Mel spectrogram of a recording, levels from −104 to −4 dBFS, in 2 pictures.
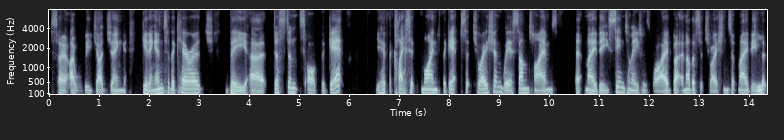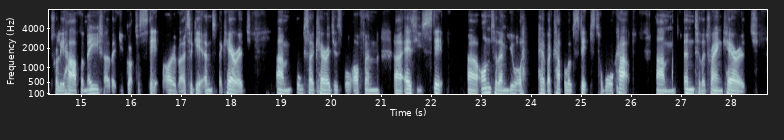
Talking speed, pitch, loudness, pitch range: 165 wpm, 120 Hz, -28 LUFS, 110-130 Hz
